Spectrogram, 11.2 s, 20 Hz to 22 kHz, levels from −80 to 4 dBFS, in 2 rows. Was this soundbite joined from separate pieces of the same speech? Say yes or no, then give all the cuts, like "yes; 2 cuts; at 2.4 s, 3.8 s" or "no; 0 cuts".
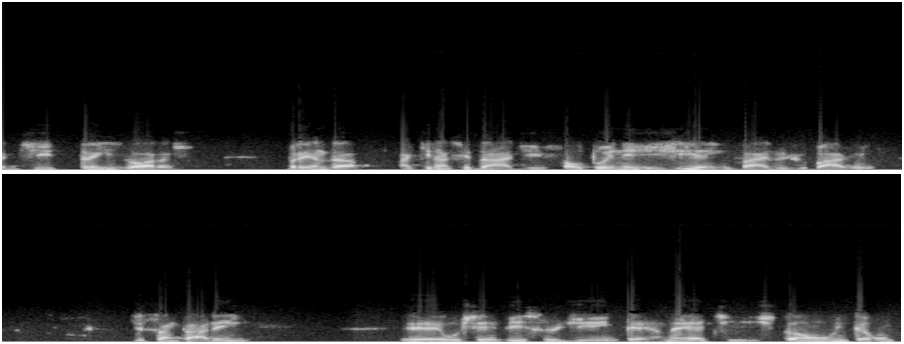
no; 0 cuts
